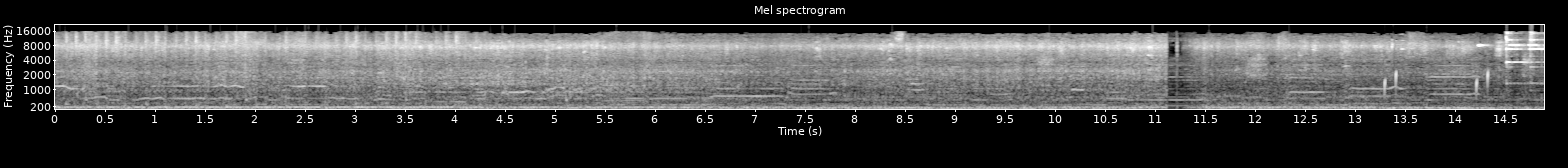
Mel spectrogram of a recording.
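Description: Engine of a moving vehicle running steadily, heard from inside the ride, with music and voices mixed over it; the sound breaks off briefly about eleven seconds in.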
